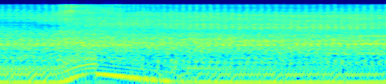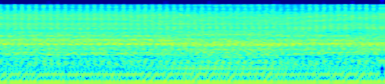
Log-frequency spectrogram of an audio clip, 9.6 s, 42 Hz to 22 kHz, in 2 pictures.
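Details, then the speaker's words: 1600cc dual-port flat-four from a 1970 VW Beetle, run before a compression test, low throbbing run with a steady uneven patter after a brief rev; sounds healthy enough. "how I do what the hell that Sal would yeah all right well I'll let it cool down and you know I'll start a compression test on it don't sound too bad"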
